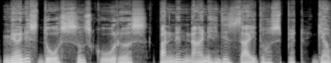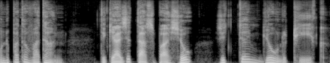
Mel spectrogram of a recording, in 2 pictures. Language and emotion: Kashmiri, sad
